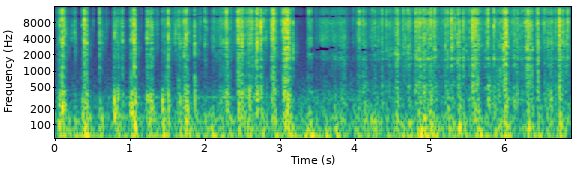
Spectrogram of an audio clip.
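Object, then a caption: Slice of dried natural loofah sponge. A slice of dried, fibrous natural loofah sponge is scratched with long nails, then held upright and scratched with both hands. The result is a dense run of rough, bright, crackly scratches with short, dry bursts and almost no low end.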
